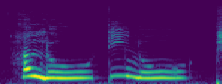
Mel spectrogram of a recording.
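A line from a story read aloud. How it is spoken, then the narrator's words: Squeaky robin. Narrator (German): piepst das Rotkehlchen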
